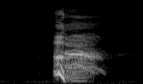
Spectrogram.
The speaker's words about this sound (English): So I always have a cough in my throat, no matter what. I've always got something through it.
